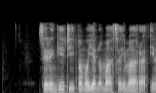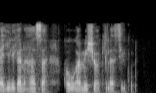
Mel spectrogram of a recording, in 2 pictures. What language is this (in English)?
Swahili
